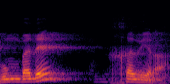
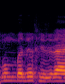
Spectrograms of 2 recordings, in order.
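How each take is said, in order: First: The second word sounds like khazira, a vowel first. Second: The second word sounds like khizra, i vowel first. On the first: The speaker calls it right. "हालांकि ये सही लफ्ज़ है" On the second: The speaker calls it wrong. "इसको भी गुंबद खिज़रा"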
